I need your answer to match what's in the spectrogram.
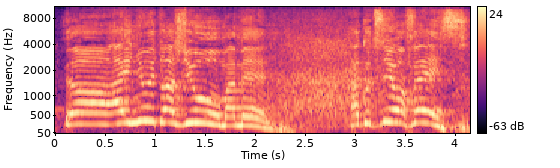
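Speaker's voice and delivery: high, loud, slow cheerful guard; loud high slow easygoing guard. Retold or imitated. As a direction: greet him like an old friend. Guard explains loudly.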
